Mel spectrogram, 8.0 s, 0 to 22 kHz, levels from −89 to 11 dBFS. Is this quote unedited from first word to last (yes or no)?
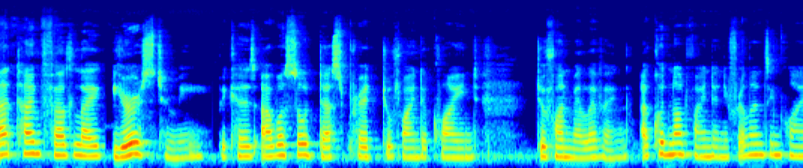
no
